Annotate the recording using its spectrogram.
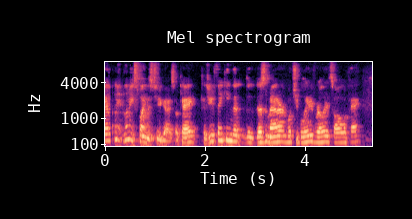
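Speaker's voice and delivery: plain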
